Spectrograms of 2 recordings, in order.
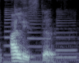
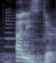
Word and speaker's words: Alasdair: En realidad, depende si lo pronuncia un americano, un británico o un escocés, pero dejémoslo en Alistair. – Alistair.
